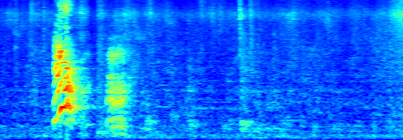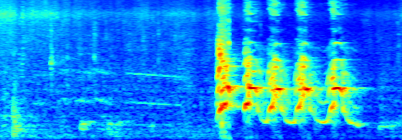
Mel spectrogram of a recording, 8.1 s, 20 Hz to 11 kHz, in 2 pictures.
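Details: Young black Labrador Retriever, two to seven months old, born July 28, 2020: one sharp bark near the start, faint rustling, then a rapid run of five high yelping barks at the end.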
